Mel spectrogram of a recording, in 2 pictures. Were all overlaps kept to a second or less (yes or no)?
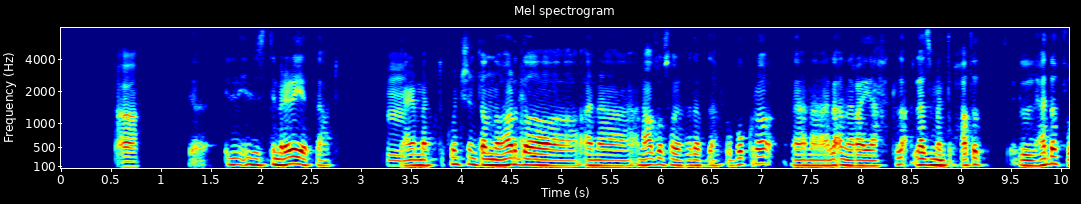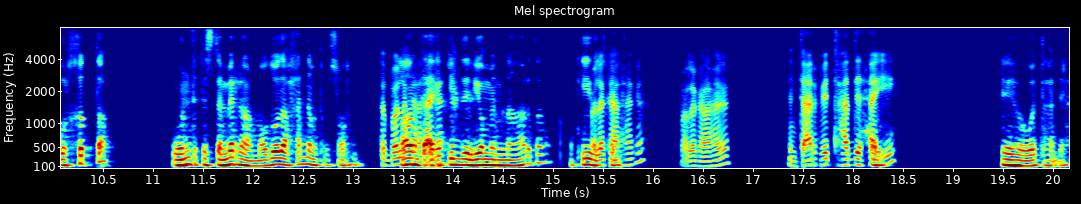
yes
